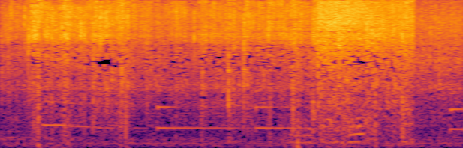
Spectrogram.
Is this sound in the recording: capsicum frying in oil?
yes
